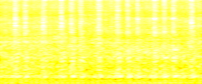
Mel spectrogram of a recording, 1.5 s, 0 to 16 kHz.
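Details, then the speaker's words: 2005 Honda Civic with replaced engine, idling while steering held hard left: steady pulsing hum and mid-pitched drone, bearing noise heard; power steering pump suspected of not assisting, causing clunk and hard steering on left U-turns. Noise when turning steering. "you can clearly hear the bearings even though you push the steering uh you turn this turn to the left the pump is not helping"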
